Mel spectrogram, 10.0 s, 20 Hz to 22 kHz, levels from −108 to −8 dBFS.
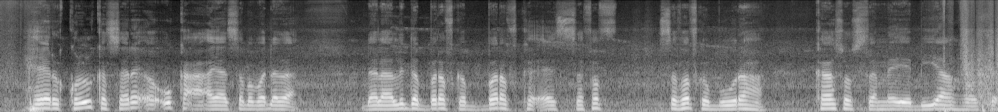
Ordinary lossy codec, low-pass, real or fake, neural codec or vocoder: none; none; fake; vocoder, 44.1 kHz, 128 mel bands every 256 samples, BigVGAN v2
